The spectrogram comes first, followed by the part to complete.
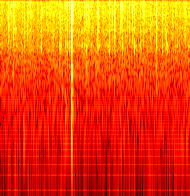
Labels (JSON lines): {"label": "ambient", "recorder": "HydroMoth"}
